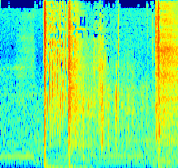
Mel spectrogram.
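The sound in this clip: Biathlon rifle shots: a few sharp, loud cracks, two close together and then a third after a pause, with a softer rustling clatter between them.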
